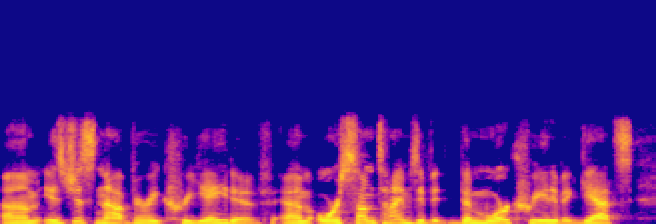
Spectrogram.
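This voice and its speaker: Halting man, muffled lo-fi audio. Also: fairly high pitch. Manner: halting, thinking aloud. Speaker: interview guest, audio drama creator. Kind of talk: casual interview chat.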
